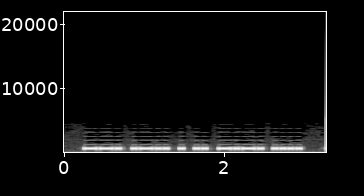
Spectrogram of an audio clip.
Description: Morse code, heard as a keyed tone, about 25 wpm, 630 Hz. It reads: GLEICH
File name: 25wpm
